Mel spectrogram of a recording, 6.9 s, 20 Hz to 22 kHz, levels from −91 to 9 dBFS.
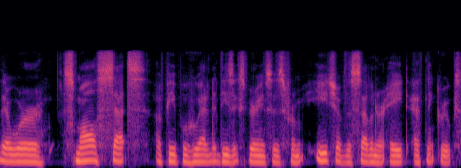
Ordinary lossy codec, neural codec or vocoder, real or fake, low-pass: AAC, 48 kbps; none; real; 7.2 kHz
